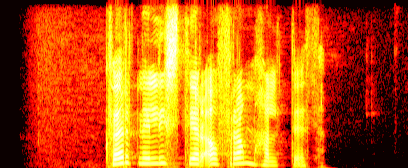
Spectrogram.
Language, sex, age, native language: Icelandic, female, 50-59, Icelandic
